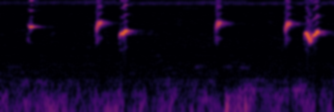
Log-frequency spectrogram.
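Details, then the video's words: Tutor recording of a sooty-headed bulbul for prompting other bulbuls to sing: scattered short whistles, some single, some in quick falling pairs, ending with a tumbling double phrase, above a faint low hum. "Masteran kutilang!!!kutilang paling dicari untuk membuat burung kutilang anda langsung ikut berbunyi"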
